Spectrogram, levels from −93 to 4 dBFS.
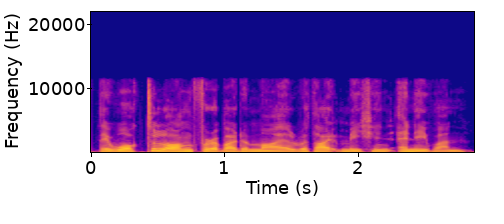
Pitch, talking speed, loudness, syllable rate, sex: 180 Hz, 210 wpm, -16 LUFS, 6.3 syllables/s, female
